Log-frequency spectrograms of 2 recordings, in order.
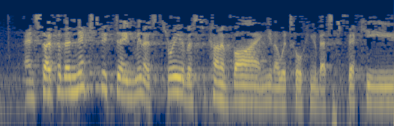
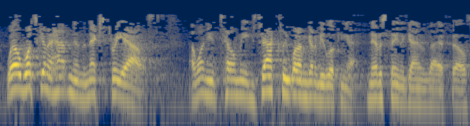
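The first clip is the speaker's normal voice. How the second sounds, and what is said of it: Poor put-on American accent. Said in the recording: “a guy who had an American accent ... Sorry about the accent. It's very poor.”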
